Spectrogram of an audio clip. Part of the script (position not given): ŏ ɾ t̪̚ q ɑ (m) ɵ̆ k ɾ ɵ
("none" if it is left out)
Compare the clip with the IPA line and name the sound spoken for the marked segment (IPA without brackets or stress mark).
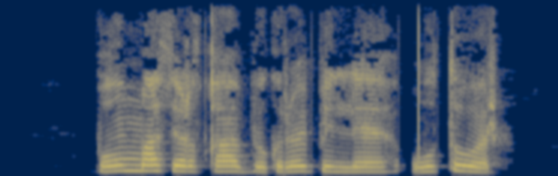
b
